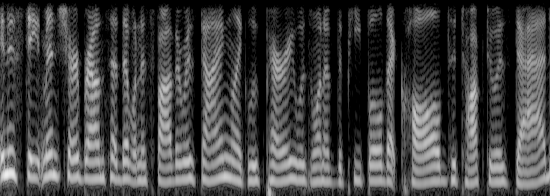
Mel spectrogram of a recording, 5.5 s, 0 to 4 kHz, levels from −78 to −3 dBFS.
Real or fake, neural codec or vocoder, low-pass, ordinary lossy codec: real; none; 3.6 kHz; Opus, 16 kbps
